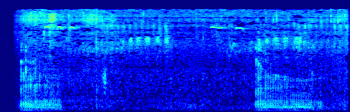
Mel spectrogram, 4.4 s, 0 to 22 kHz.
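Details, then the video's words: A wild boar in an enclosure gives two low, rough grunts, about three seconds apart. "Wildschwein grunzt (1) / wild boar"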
